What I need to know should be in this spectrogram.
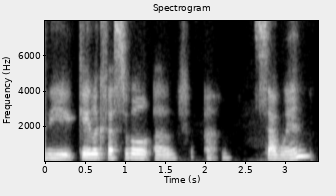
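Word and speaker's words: Samhain: gaelic festival of um sawin i believe is how you pronounce it and like so many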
